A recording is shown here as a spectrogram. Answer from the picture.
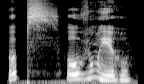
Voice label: error page generic conversational, female brazilian portuguese voiceover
